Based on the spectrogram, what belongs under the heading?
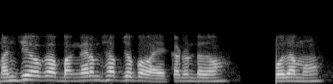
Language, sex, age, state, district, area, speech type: Telugu, male, 18-30, Telangana, Hyderabad, urban, conversation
